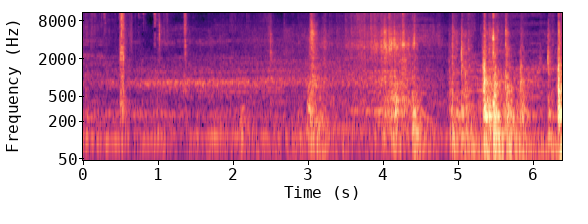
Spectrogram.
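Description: Plywood board knocking and scraping against the pickup's bed and canopy as it is slid into place, over a low steady hum. The knocks start about halfway through and are loudest near the end.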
